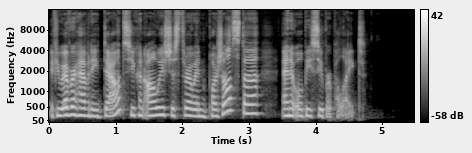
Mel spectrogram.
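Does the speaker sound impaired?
No.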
